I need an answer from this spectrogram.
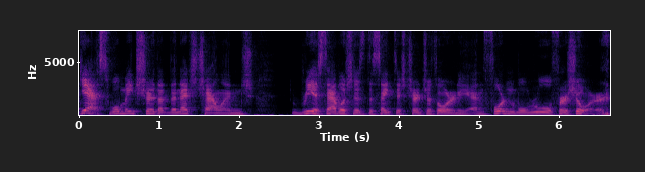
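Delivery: ordinary delivery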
